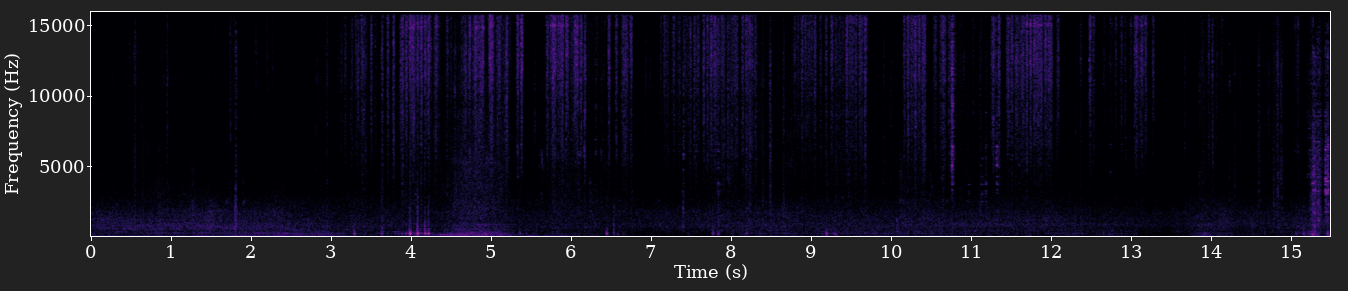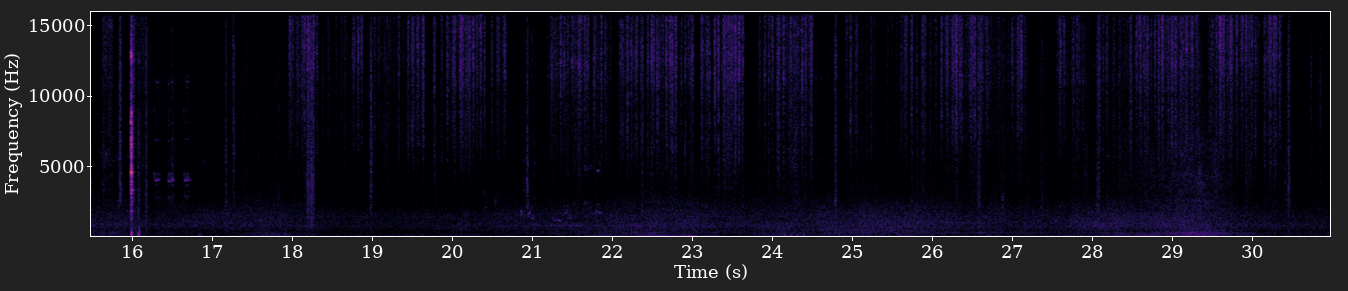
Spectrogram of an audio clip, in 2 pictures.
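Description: Low background rumble with a few light knocks and handling clatter of work on the bench, most noticeably about four seconds in and twice around the middle.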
